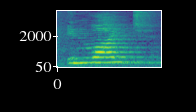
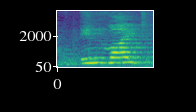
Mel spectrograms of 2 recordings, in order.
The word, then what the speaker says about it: invite: invite. Invite as a noun. Invite as a noun. When you use it as a verb, its pronunciation will automatically shift to the second syllable. It will become invite.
